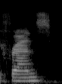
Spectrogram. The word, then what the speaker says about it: friend: The tricky part comes here in the middle because we can't really hear the I. We hear fur and we hear end, but we don't hear the I.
